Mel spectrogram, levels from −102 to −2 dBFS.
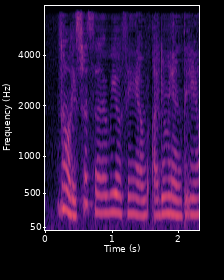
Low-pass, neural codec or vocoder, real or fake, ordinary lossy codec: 7.2 kHz; codec, 16 kHz, 1.1 kbps, Voila-Tokenizer; fake; none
